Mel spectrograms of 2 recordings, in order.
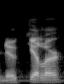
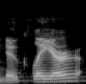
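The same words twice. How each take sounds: First: The word ends in a 'cular' sound. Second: The word ends in a clear 'clear' sound. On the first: The speaker calls it wrong. "I am so sick of people saying nuclear" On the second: The speaker calls it right. "The fact that you pronounced it correctly"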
